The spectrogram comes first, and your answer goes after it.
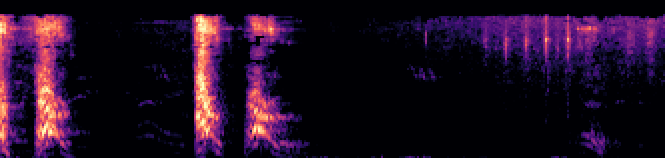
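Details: Domestic dog barking: three sharp, harsh barks in under two seconds, the last two close together, followed by a quiet stretch with faint background noise.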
